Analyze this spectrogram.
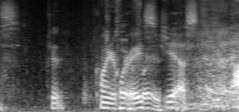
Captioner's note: laughter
